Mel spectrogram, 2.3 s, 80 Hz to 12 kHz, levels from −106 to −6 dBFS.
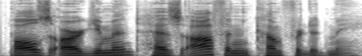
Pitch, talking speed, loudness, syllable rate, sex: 125 Hz, 160 wpm, -19 LUFS, 5.1 syllables/s, male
